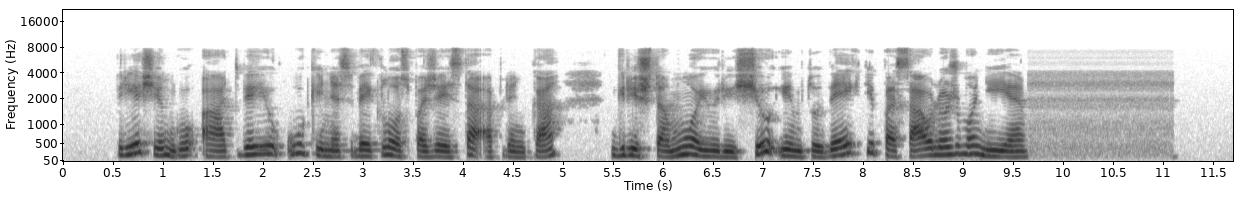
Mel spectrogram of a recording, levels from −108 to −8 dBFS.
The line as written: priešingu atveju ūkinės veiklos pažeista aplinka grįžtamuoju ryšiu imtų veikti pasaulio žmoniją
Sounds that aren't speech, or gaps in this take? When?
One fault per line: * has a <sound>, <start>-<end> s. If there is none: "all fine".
all fine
